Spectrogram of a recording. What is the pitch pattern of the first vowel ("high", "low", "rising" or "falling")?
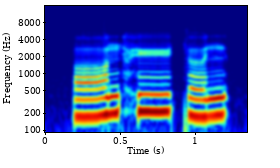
rising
